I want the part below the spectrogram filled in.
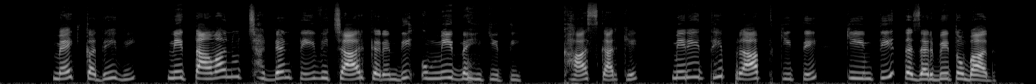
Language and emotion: Punjabi, surprised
